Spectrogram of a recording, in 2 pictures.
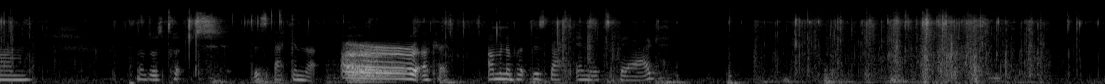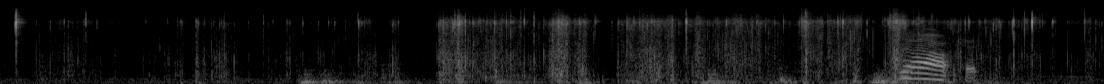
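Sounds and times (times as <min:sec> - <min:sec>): plastic bag crinkling: 0:00.0 - 0:00.6, 0:04.4 - 0:06.6, 0:07.5 - 0:22.0
slime squishing: 0:07.6 - 0:22.0.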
